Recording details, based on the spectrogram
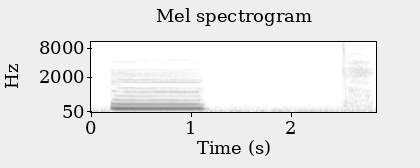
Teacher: I can even feel my nose vibrating. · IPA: /m/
